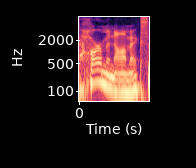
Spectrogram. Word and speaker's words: Harmonix: Yeah, so it's actually Harmonix. There's an extra syllable in there, which I will admit is not a spectacular name, but it's kind of clever.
